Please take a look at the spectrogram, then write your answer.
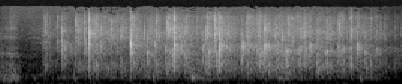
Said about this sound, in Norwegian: Og eh, ja, gi din en god applaus.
